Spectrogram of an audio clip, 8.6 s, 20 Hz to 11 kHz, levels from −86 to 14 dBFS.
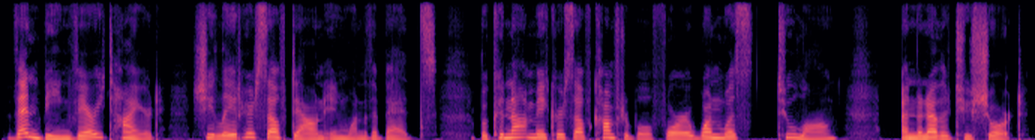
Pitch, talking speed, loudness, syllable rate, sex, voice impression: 225 Hz, 195 wpm, -20 LUFS, 5.4 syllables/s, female, slightly gender-neutral, young, tensed, bright, soft, slightly muffled, slightly cute, friendly, reassuring, lively, kind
